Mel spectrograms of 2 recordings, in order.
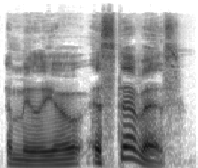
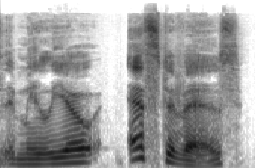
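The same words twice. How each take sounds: First: Estevez with the stress on the second syllable, es-TEV-ez. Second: Estevez with the stress on the first syllable, ES-te-vez. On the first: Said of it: "Zachy kept pronouncing Emilio Estevez". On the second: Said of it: "only heard his name referred to". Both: Shown as a demonstration.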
